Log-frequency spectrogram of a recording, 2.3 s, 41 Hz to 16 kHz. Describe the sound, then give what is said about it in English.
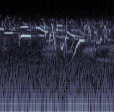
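Thin, high birdsong with quick chirps, whistled tones and sweeping trills, isolated from a mix with people talking and highway noise by a steep filter passing only sounds around 2.5 kilohertz, leaving a bright, tinny band of continuous song. “There's only one sound that makes it through the filter.”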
